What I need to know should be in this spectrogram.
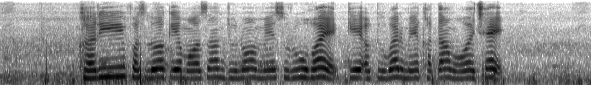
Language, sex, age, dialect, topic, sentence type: Maithili, female, 41-45, Angika, agriculture, statement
